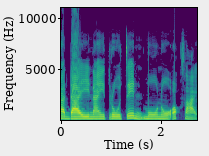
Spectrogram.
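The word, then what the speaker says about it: ไดไนโตรเจนมอนอกไซด์: เอ่อ ใด ไนโตรเจน มอนอกไซด์ อัน นี้ อ่าน ว่า ใด ไนโตรเจน โมโน ออกไซด์ นะ คะ หรือ ได้ ไนโตรเจน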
